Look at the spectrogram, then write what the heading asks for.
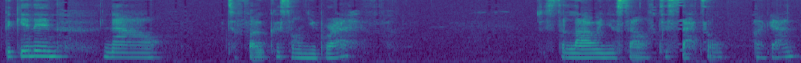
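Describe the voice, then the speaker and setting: A woman guiding a meditation in a soft, breathy, soothing way, leaving long pauses between phrases. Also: fairly low pitch, level tone. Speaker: meditation guide. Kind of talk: guided meditation.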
